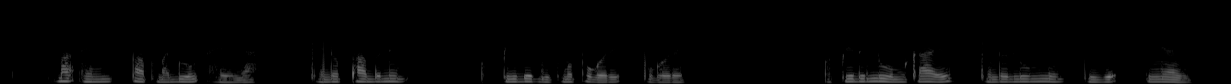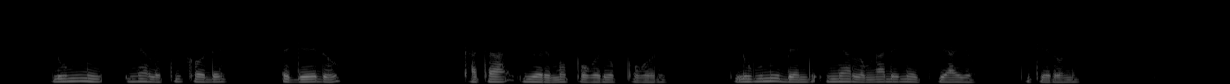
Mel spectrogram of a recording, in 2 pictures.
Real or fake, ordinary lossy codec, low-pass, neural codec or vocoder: real; none; none; none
